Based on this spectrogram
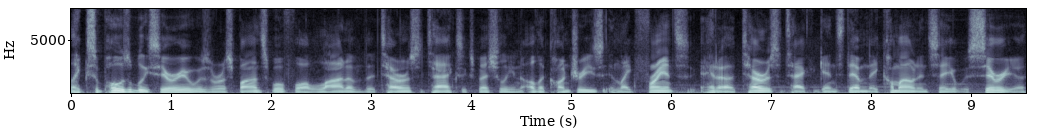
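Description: This man's pitch is fairly low, with ordinary variation. He talks at a fairly quick pace with hardly any pauses. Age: 50s. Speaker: podcast host. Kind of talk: casual chat. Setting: studio. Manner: animated. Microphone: mic close to face.

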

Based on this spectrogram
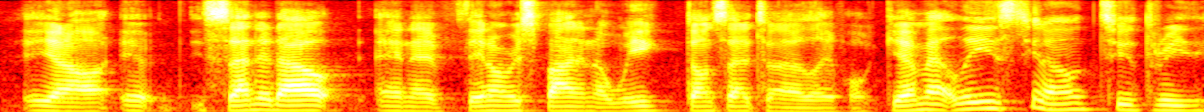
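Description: At a fairly quick pace, a man talks in an unremarkable speaking voice at medium pitch with ordinary pitch variation. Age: 20s. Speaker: DJ and house music producer. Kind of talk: casual interview chat.

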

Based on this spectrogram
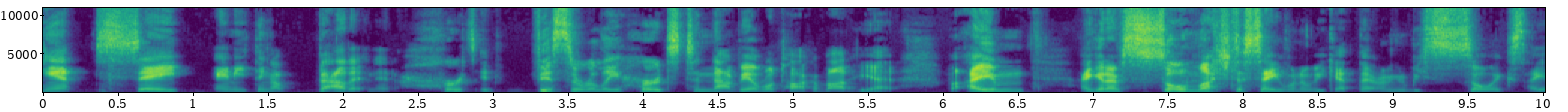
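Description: A raspy, put-on character voice moves at a fairly quick pace, with a dry, close sound and no echo. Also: man, medium pitch for a man. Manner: excited, energetic, fast-paced.

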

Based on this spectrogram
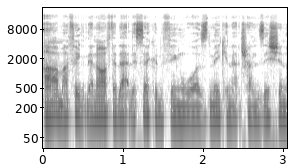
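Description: A man with a London accent and a fairly low pitch, very fast and somewhat breathy, in a very clean recording with a silent background. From northwest London. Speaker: TV presenter. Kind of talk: interview. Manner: animated.

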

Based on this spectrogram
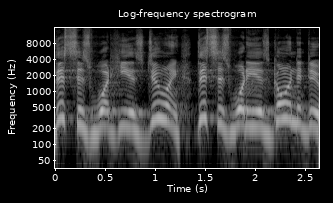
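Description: With lively intonation, a man talks at a moderate pace in a raised, projected voice. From Louisiana. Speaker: pastor. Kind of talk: sermon. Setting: church.

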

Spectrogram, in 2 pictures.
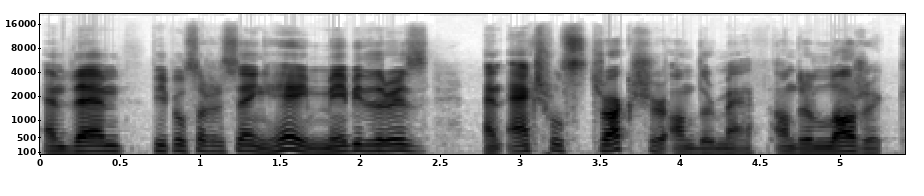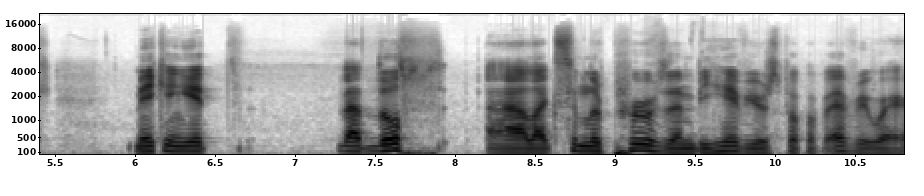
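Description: In a very clean recording with a silent background, a man with an Arabic accent speaks at medium pitch and a moderate pace. His tone is bright and sharp, with ordinary pitch variation. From Egypt. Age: 20s. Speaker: math PhD student. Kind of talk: casual chat.

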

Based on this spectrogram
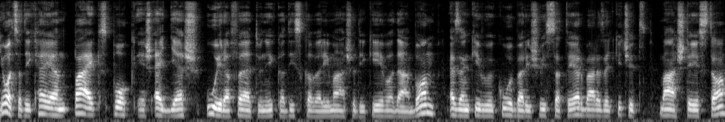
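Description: Speaking at a fairly slow pace with hardly any pauses, a man uses an unremarkable speaking voice at medium pitch with fairly even intonation. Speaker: podcast host, sci-fi fan. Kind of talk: casual chat. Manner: formal, scripted-sounding.

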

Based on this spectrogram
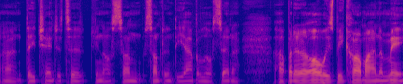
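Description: Fairly quick speech in a New York accent on a very clean recording with a silent background. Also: man. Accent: New York City. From New York City (Brooklyn). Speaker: retired basketball player, aspiring referee. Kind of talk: casual interview.

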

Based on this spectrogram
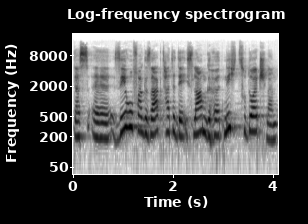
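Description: A woman with an unremarkable speaking voice, fairly high in pitch with ordinary pitch variation, at a fairly slow pace. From Ruhr area, Germany (since age 10). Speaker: novelist. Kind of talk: panel discussion. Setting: stage with audience.

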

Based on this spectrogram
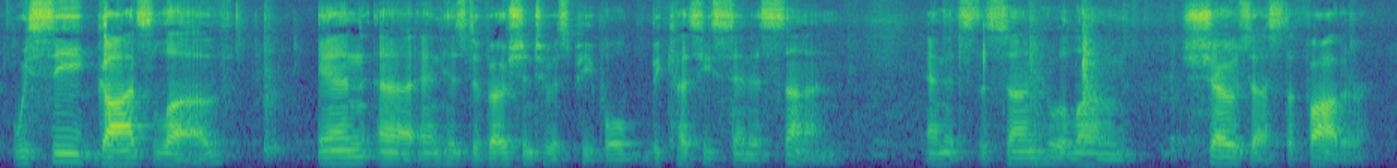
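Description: Amid audible room echo and noticeable background noise, a man speaks at a fairly slow pace in a fairly low pitch. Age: 40s. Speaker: pastor. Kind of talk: sermon.

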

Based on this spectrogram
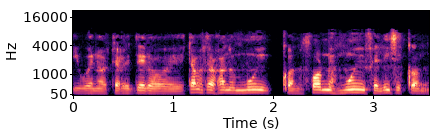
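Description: A man's dark, mellow tone comes through with fairly even intonation. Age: 50s. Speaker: journalist and TV channel director. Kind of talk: interview.

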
